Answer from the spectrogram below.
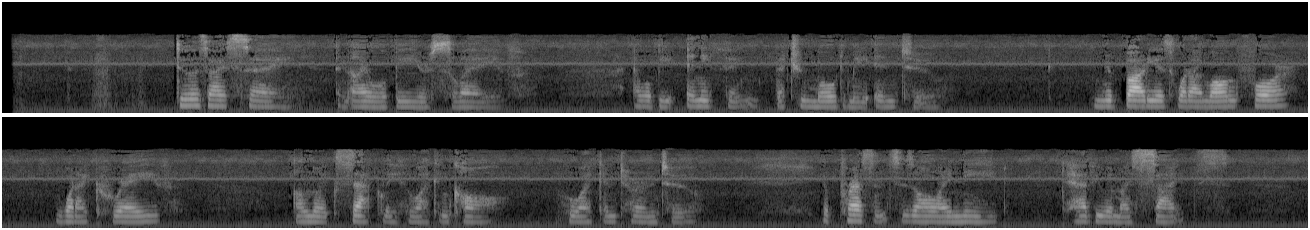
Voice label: F, erotic poetry; Do as I Say...and I Will Be Your Slave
